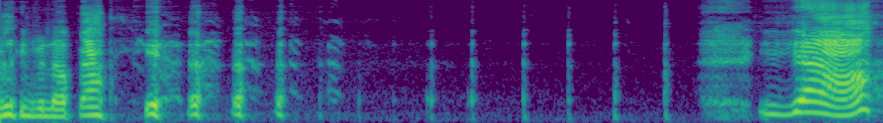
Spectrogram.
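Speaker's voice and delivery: breaking up into real laughter; laughing. Real, not acted. Telling viewers how she acted a fool, laughing. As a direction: laugh helplessly at yourself, pitch climbing.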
